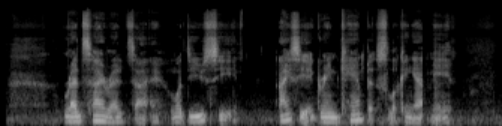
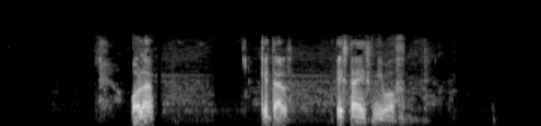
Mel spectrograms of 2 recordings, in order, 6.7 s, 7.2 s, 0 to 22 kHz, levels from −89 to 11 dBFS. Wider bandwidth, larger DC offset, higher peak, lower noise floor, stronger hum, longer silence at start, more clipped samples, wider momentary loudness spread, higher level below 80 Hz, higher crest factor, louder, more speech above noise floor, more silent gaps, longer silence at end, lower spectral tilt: first, 16.5 kHz vs 8 kHz; neither; second, -14 dBFS vs 0 dBFS; second, -60 dBFS vs under -90 dBFS; neither; second, 0.15 s vs 1.3 s; neither; second, 14 LU vs 26 LU; about the same, -60 dBFS vs -60 dBFS; about the same, 20 dB vs 20 dB; second, -31 LUFS vs -16 LUFS; second, 28 dB vs over 76 dB; second, none vs 2.10-2.14 s; second, 0.65 s vs 1.85 s; about the same, -4.5 dB/octave vs -4 dB/octave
